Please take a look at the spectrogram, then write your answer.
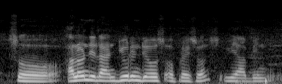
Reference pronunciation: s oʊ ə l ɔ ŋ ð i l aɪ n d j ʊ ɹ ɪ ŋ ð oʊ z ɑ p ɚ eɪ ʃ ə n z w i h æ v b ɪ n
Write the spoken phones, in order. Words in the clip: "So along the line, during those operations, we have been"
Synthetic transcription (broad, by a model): s oʊ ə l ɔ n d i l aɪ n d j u ɹ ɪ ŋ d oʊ s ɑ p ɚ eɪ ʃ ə n s w i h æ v b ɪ n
